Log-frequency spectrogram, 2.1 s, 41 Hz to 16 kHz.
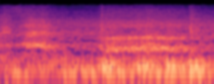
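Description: Stadium crowd cheering in the FIFA 12 football video game, a broad roar of many voices that swells partway through and stays moderately loud without any clear single voice.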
